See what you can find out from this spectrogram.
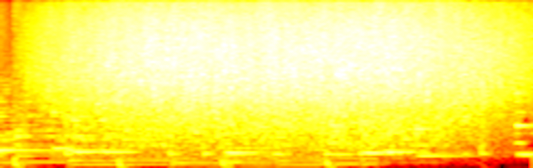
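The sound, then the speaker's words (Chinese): Steady rain pours down in a dense, even hiss, loud, while a gentle melody of soft tones plays underneath throughout; rain falling outside on a street where many people hold umbrellas. “下雨了！”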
